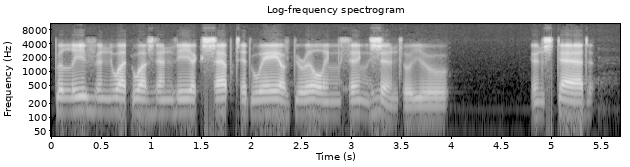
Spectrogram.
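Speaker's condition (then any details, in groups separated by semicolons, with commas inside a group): Motor neurone disease, speech-generating device; onset age 21 during Cambridge PhD, tracheostomy after pneumonia at CERN, cannot walk, wheelchair user; speaks only through computerized voice; early speech impediment, steadily worsened, voice lost after tracheostomy, earlier thumb-controlled voice box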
